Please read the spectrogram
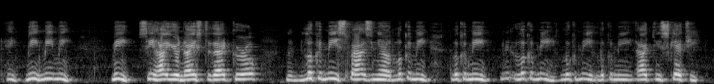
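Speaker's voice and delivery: high, loud mocking whine of an attention-seeker; mock the person craving attention, loud and high; spazzing attention-seeker. Mocking a sketchy partygoer who demands attention, high loud whine. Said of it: "starts spazzing out".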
